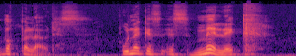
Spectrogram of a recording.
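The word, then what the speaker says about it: מֶלֶךְ: y quiero contarles que melek tiene dos Está compuesto por dos palabras una que es melek melek si tal cual suena con k final Qué quiere decir Rey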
